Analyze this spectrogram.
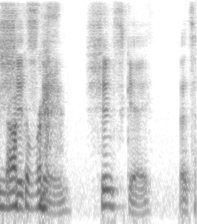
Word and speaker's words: Shinsuke: Shinsuke. That's how you pronounce it.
